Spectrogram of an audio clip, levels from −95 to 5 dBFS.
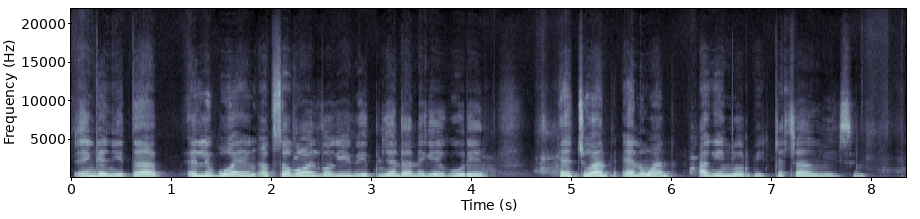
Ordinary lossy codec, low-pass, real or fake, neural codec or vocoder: none; none; fake; codec, 44.1 kHz, 7.8 kbps, Pupu-Codec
